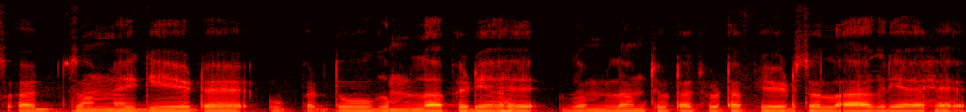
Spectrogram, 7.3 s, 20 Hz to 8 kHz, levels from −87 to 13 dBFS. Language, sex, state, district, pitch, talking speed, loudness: Marwari, male, Rajasthan, Churu, 110 Hz, 150 wpm, -35 LUFS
